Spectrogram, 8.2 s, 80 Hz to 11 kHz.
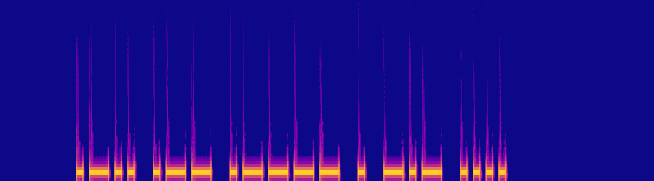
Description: Morse code, heard as a keyed tone, about 16 wpm, 700 Hz. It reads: LW1EKH
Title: DXCC-100 Call Signs - 6 Characters - Repeated 2x - 15wpm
